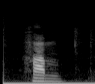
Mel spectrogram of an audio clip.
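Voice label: "ham5", Teochew; 颔; hàn; 下巴颏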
